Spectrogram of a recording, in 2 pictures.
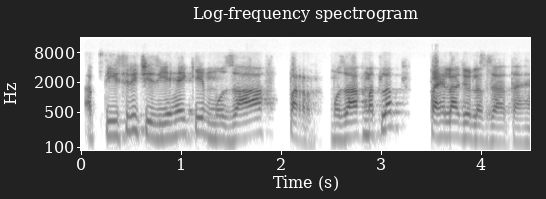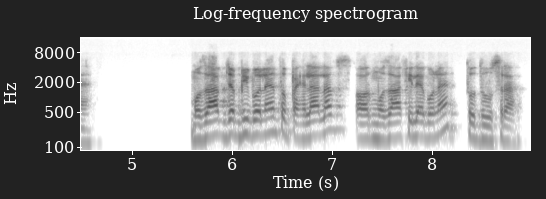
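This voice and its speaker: A man's voice: a little high, moderate pace, dull audio. Patient male teacher quizzing his class. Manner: patient, quizzes students by name. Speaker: Arabic grammar teacher. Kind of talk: online class lecture.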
